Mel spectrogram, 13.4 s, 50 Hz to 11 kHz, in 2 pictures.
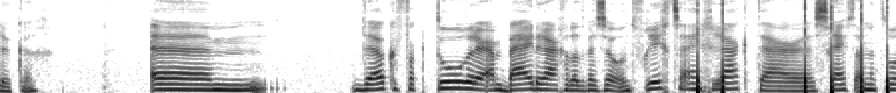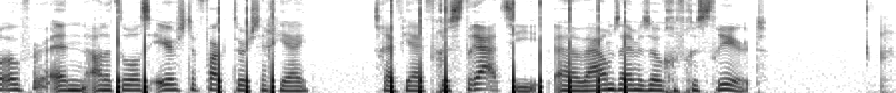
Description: Tap code, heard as knocks on a wall, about 5 knocks a second, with speech in Dutch. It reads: IHP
